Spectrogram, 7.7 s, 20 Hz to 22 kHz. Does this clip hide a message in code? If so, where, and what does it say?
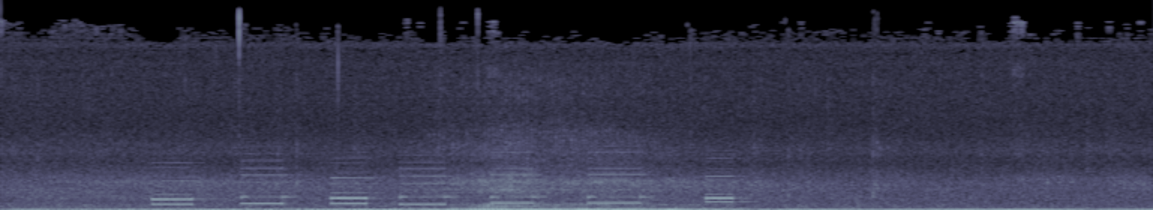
Yes: DTMF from 1.0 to 4.9 s, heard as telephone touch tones, dialled by hand, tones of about 260 ms, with room echo and street noise. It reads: 1653990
